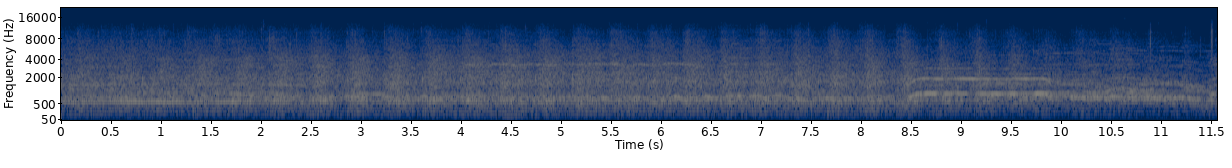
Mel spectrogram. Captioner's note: chants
